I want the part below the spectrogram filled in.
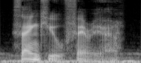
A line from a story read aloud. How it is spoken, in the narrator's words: Thrawn said dryly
